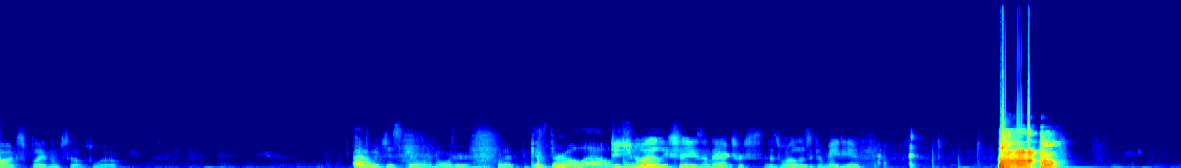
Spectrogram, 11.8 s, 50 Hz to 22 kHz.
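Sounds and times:
speech: 0.1s - 1.4s, 3.5s - 8.9s
harsh throaty cough: 10.0s - 10.7s.

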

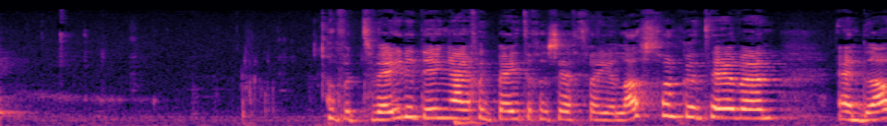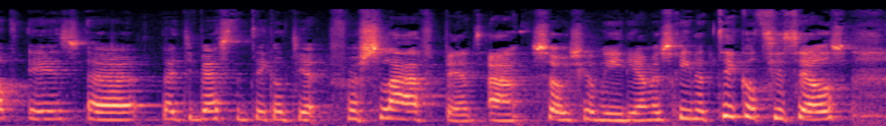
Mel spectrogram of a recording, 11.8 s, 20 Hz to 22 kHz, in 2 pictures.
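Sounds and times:
person sipping water: 0.2s - 2.2s
swallowing: 0.3s - 2.2s
speech: 2.2s - 11.8s.

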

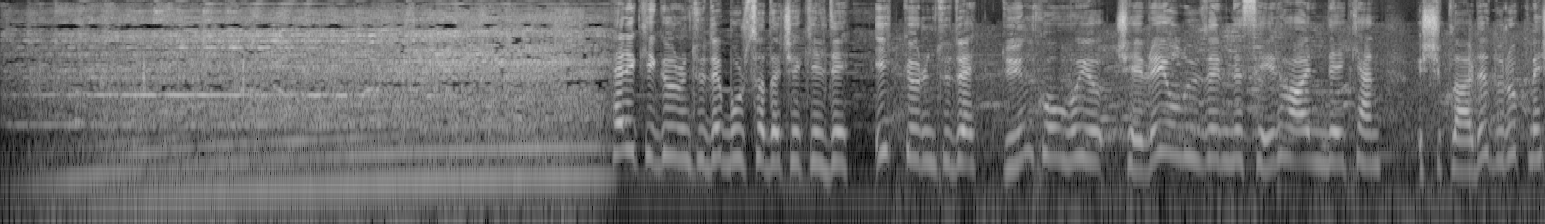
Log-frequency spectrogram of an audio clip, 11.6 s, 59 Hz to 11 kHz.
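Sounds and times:
car engine roar during a burnout: 0.0s - 4.6s
car tires squealing during a burnout on the Bursa–Mudanya road in Bursa: 0.0s - 4.6s
speech: 4.6s - 11.5s.

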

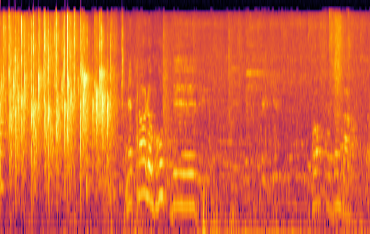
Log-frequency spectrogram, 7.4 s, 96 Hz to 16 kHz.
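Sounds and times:
audience applause: 0.0s - 2.5s
speech: 2.6s - 4.2s, 6.3s - 7.3s.

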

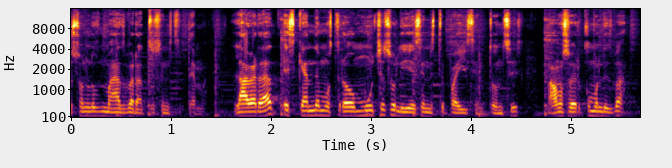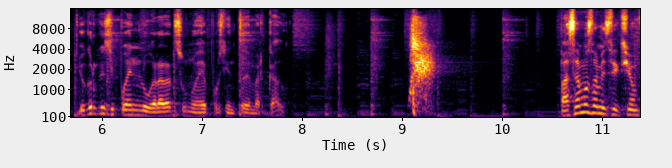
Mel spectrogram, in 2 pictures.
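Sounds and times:
speech: 0.0s - 8.4s, 10.6s - 11.3s
soft steady musical background: 0.0s - 11.3s
loud sharp slap sound effect with swishing tail: 9.0s - 9.5s.

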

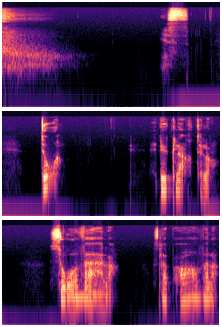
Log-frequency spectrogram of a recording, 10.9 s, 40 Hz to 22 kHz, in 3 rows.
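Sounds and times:
soft breathy exhale: 0.0s - 1.3s
speech: 4.3s - 4.6s, 6.2s - 7.2s, 8.1s - 9.2s, 9.8s - 10.8s.

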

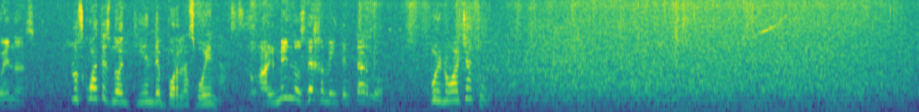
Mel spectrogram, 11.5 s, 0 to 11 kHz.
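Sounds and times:
speech: 0.0s - 6.2s
large river rushing over foaming rapids in a deep ravine: 0.0s - 11.4s.

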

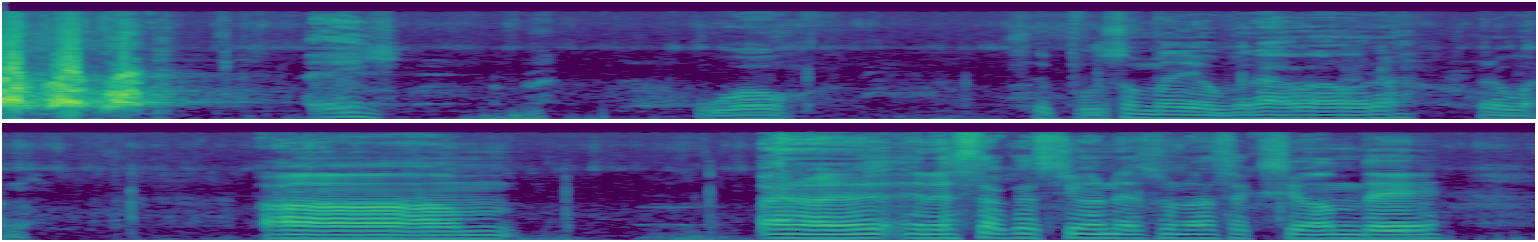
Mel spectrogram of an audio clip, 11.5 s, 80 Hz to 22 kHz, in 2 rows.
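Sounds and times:
small female dog yapping on a walk: 0.0s - 0.8s
speech: 2.7s - 3.1s, 3.9s - 6.0s, 6.7s - 7.8s, 8.6s - 11.2s.

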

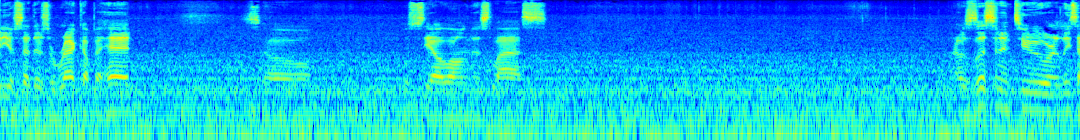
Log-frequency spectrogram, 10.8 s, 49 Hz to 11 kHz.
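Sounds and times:
car cruising on a highway at just under 70 mph: 0.0s - 10.7s
speech: 0.1s - 3.3s, 4.1s - 5.6s, 9.6s - 10.7s.

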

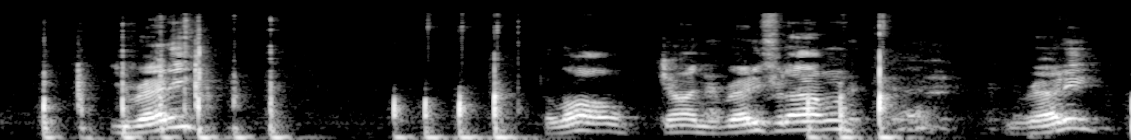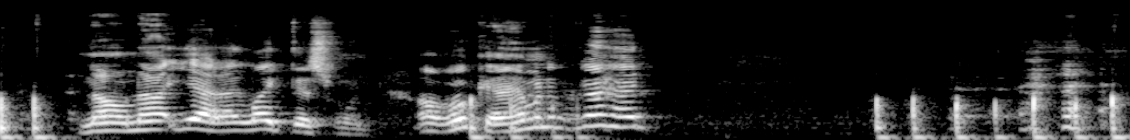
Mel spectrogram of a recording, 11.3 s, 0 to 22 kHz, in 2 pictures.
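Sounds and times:
knocking on a door: 0.2s - 2.7s, 4.0s - 4.6s, 5.6s - 6.0s, 8.0s - 8.7s, 10.0s - 11.3s
speech: 0.6s - 1.2s, 2.8s - 9.0s.

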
